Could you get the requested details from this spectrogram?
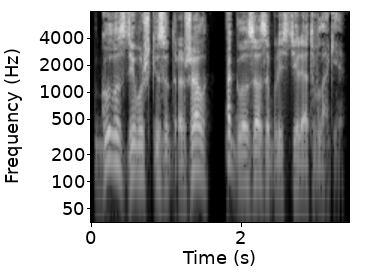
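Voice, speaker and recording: A man reading a first-person fantasy story aloud, expressive as he narrates. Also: deep voice, fairly quick, no echo, clean studio sound.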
